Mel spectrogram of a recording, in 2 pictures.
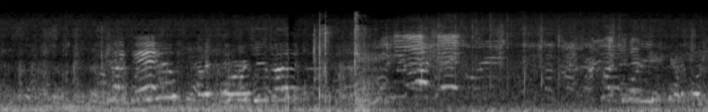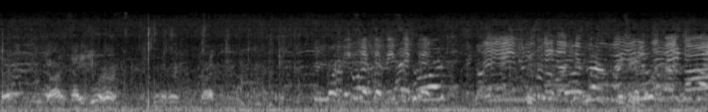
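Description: Young women call out and cheer across an open field.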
